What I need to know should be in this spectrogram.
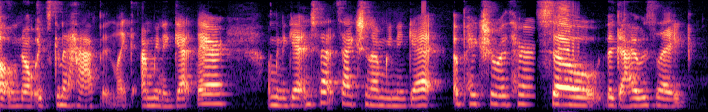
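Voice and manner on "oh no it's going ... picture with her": normal talking voice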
